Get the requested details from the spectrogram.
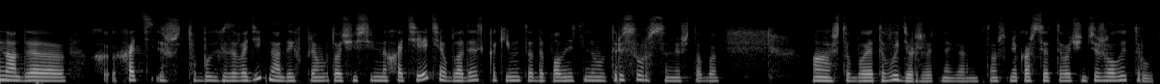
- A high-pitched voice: No, medium, 175 Hz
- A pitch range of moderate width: No, narrow, 1.8 semitones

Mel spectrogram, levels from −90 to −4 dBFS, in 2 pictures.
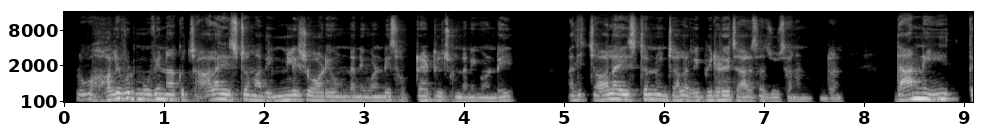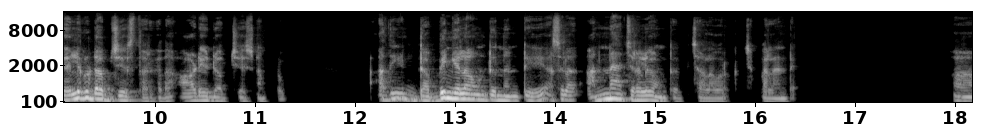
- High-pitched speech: No, low, 135 Hz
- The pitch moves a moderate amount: No, wide, 5.7 semitones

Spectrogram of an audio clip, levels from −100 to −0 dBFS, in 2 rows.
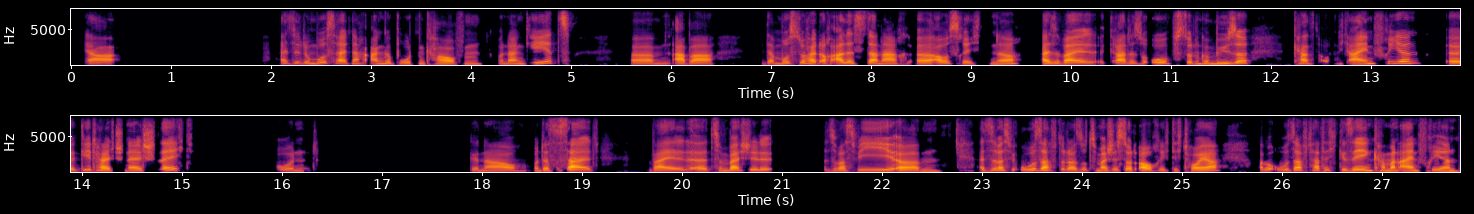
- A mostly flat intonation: Yes, narrow, 2.2 semitones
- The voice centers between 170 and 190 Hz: Yes, medium, 185 Hz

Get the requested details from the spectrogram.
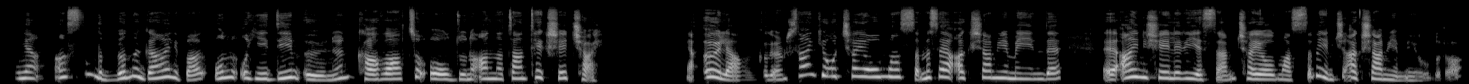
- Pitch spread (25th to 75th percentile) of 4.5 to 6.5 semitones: Yes, wide, 5.5 semitones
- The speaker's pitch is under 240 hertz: No, very high, 275 Hz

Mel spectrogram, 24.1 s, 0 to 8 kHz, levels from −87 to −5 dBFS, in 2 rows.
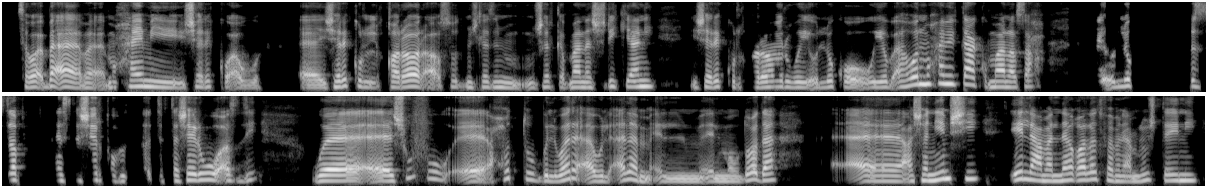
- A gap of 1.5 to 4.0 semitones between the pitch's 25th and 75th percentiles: Yes, average, 3.6 semitones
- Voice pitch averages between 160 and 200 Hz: Yes, high, 190 Hz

